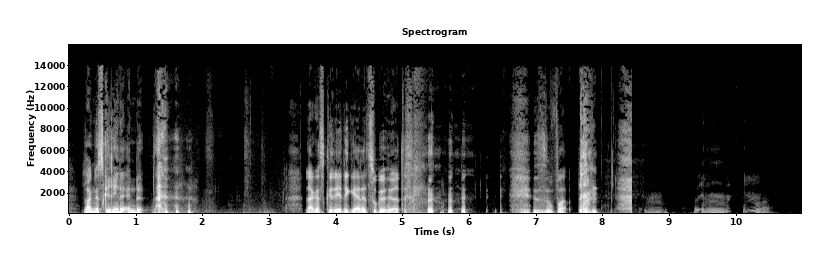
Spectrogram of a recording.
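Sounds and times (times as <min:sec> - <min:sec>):
speech: 0:00.2 - 0:01.7, 0:03.6 - 0:08.4
laughter: 0:01.3 - 0:02.0
person coughing: 0:07.7 - 0:10.6
throat-clearing grunts: 0:07.7 - 0:10.7.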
